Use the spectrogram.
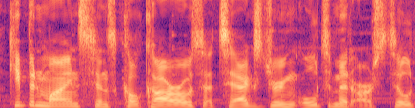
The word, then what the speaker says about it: Calcharo: Apparently his name is actually pronounced Calcharo.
